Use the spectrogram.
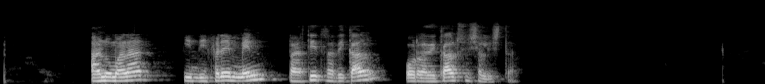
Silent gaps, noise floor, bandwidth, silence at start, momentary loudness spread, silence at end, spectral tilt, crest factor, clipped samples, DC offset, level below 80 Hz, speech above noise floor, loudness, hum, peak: none; -60 dBFS; 7 kHz; 0.9 s; 13 LU; 2.5 s; -8 dB/octave; 16 dB; under 0.1%; under 0.1%; -58 dBFS; 46 dB; -16 LUFS; none; -2 dBFS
